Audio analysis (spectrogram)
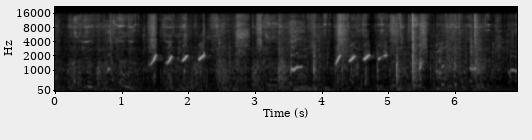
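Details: Whining Jack Russell Terrier: two bursts of four quick rising yelps, each a sharp upward squeak, separated by a single lower whine, then quiet background.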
